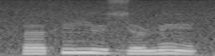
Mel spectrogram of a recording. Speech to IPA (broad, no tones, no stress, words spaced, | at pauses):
œxĩn̪y zøɳẽ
